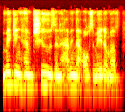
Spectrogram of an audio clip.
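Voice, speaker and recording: Slightly hoarse woman hosting a podcast. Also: low-pitched, fairly even intonation, fairly quick, darkish tone. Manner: chatty, laughs easily. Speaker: podcast host. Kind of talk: casual sports talk.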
